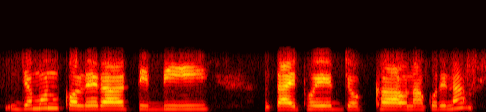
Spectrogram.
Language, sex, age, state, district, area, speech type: Santali, female, 30-45, West Bengal, Birbhum, rural, conversation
